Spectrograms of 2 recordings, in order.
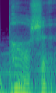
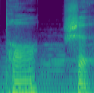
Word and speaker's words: Porsche: ये सिखा रहे हैं कि पोर्शे को कैसे प्रोनाउंस करना है। Porsche. Porsche.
